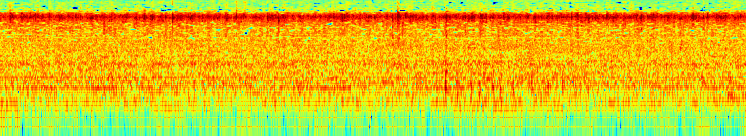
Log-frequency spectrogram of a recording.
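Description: Chicken pieces, onion and spices frying in oil in a kadhai: a steady sizzle.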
